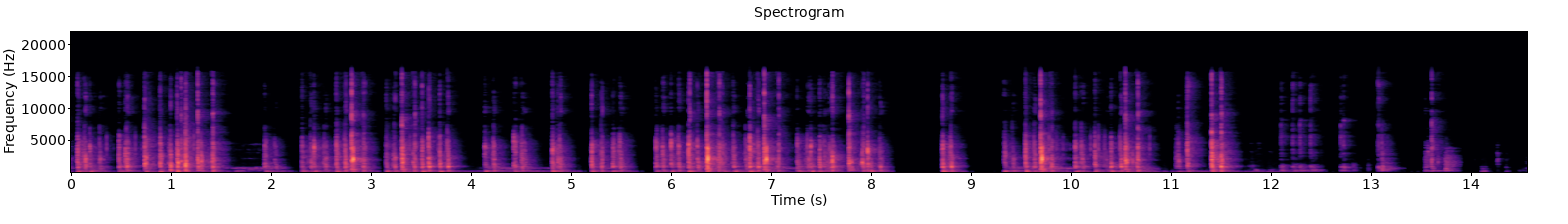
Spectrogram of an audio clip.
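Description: Fingertips of both hands type continuously on a black plastic computer keyboard with a hollow housing, resting on a desk. The keys make rapid, bright, clattering clicks in dense bursts separated by brief pauses, with very little low end. Toward the end the typing thins out into a few sparse, scattered taps.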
